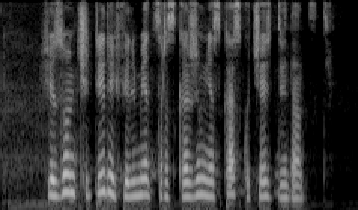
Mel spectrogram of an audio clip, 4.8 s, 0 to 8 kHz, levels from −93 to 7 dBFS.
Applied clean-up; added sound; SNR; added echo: none; none; none; none.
